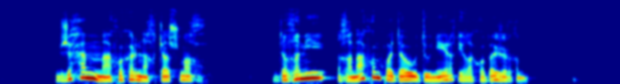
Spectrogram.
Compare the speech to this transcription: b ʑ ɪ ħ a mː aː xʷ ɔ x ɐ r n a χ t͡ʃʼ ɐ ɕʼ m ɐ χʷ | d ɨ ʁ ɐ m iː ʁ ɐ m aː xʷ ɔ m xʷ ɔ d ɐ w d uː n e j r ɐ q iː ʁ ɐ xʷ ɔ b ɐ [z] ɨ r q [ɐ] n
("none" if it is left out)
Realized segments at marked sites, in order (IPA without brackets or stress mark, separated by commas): ʒ, ə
